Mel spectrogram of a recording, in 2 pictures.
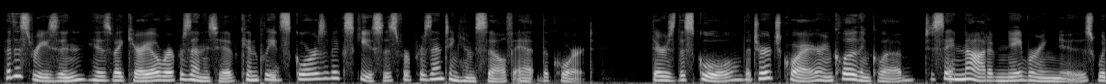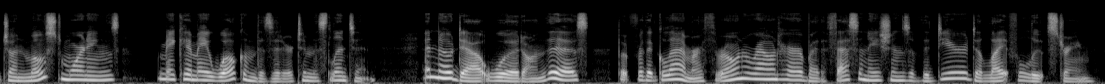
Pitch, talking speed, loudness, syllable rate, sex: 195 Hz, 180 wpm, -18 LUFS, 4.9 syllables/s, female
